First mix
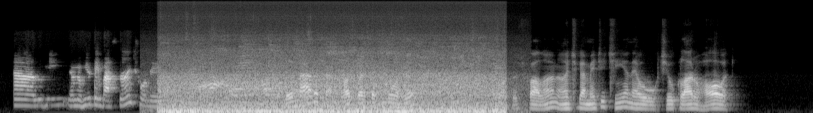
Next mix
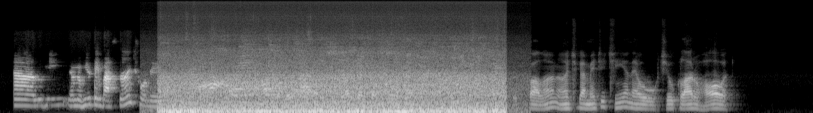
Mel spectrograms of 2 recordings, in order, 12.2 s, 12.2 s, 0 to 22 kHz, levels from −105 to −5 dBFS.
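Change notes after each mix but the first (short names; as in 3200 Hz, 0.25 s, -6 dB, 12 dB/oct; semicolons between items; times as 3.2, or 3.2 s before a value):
second voice -9.0 dB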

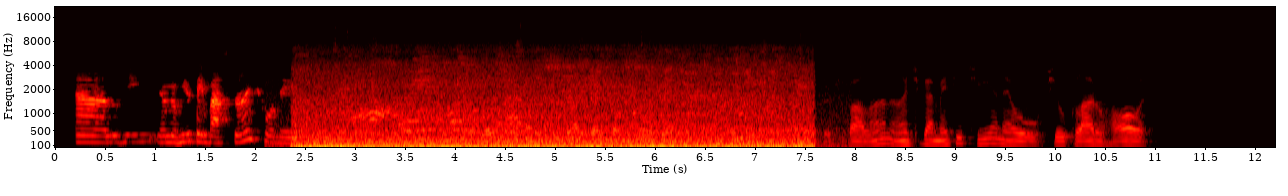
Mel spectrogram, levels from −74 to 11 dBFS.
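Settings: master: add band shelf 970 Hz -8.5 dB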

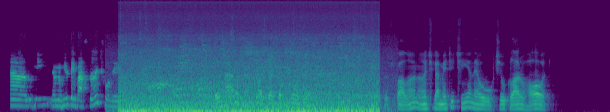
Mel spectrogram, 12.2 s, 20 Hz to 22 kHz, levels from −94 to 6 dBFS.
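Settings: second voice +6.5 dB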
